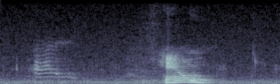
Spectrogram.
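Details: Female domestic cat begging for tuna fish: a short, soft harmonic call, then a louder, clear meow that rises and falls briefly, with faint room noise.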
